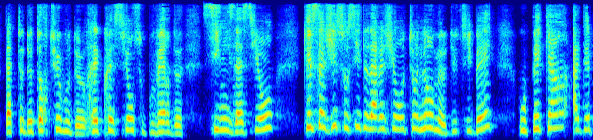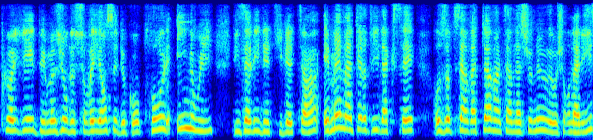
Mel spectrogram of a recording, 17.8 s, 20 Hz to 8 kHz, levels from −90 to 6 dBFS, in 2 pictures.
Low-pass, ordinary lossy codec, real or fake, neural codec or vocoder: 7.2 kHz; AAC, 32 kbps; fake; codec, 16 kHz, 1.1 kbps, Voila-Tokenizer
